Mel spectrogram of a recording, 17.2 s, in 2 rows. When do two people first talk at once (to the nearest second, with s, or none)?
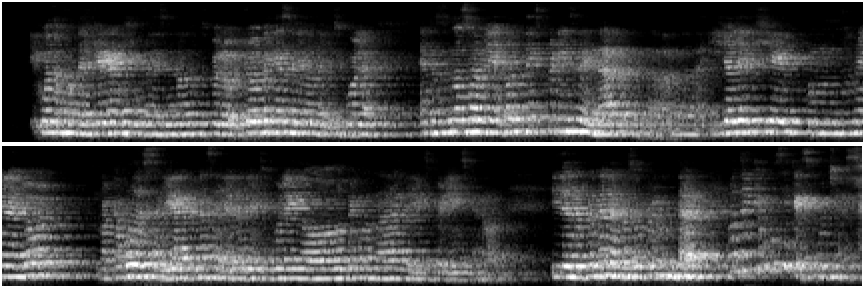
none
